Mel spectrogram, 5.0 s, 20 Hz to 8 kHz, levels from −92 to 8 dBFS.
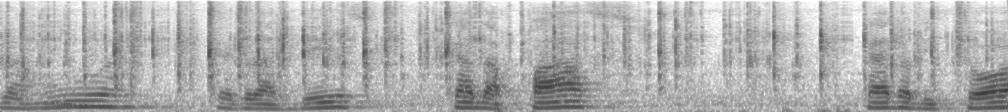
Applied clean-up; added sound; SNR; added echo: none; Typing; 7 dB; none.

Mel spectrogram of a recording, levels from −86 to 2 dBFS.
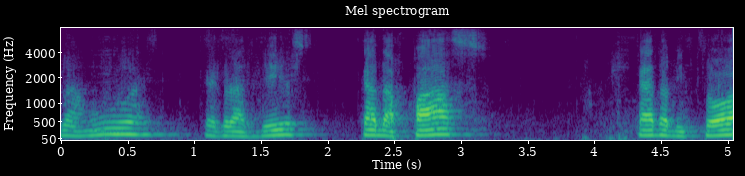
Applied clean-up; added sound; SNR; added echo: neural separator model SepFormer DNS4.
